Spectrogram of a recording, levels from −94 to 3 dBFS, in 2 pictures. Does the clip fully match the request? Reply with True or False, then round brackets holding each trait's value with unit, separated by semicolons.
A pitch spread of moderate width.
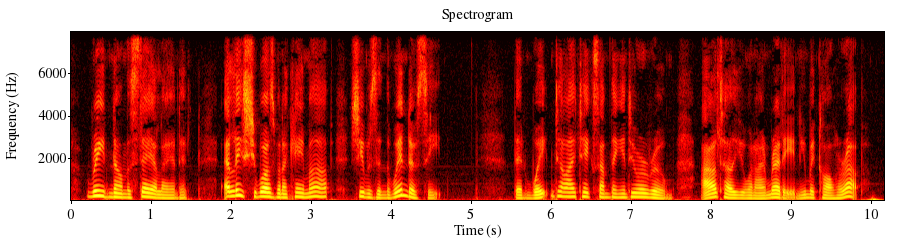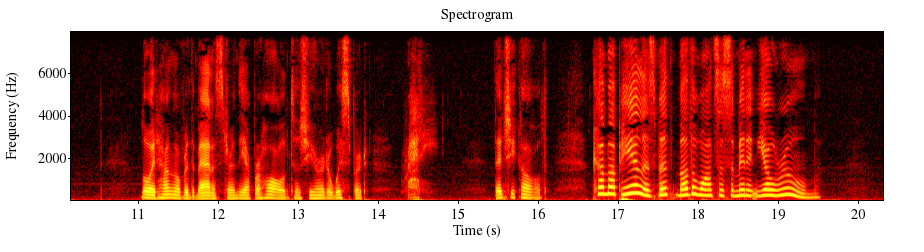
False (7.5 semitones)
